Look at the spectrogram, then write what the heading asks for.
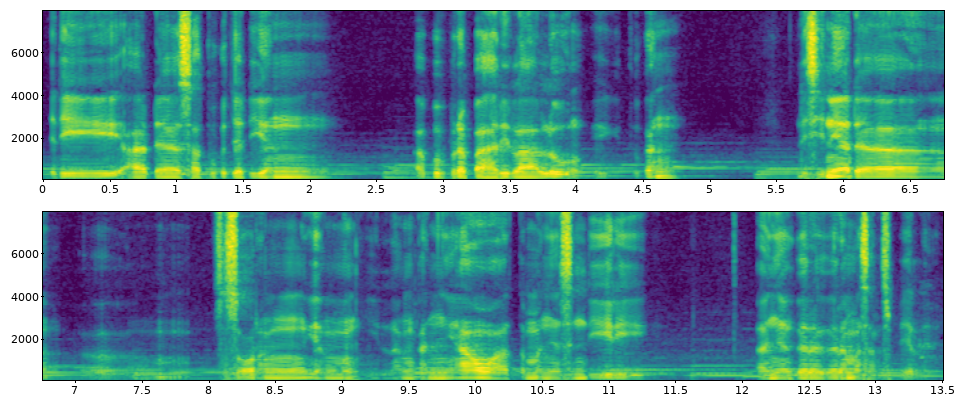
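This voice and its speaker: A man's voice: low voice, monotone, normal speed, pauses often, a bit bright, faint music behind. A man in his thirties hosting a casual commentary on news, indignant and rambling with fillers. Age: 30s. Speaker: host.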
